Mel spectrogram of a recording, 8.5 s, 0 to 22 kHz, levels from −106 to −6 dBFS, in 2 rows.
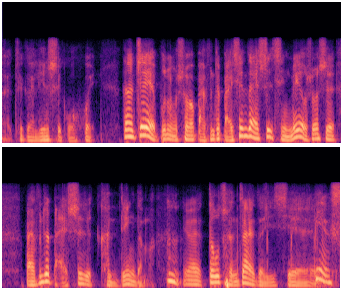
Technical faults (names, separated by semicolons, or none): AMR wideband (HD Voice) codec; train of clicks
